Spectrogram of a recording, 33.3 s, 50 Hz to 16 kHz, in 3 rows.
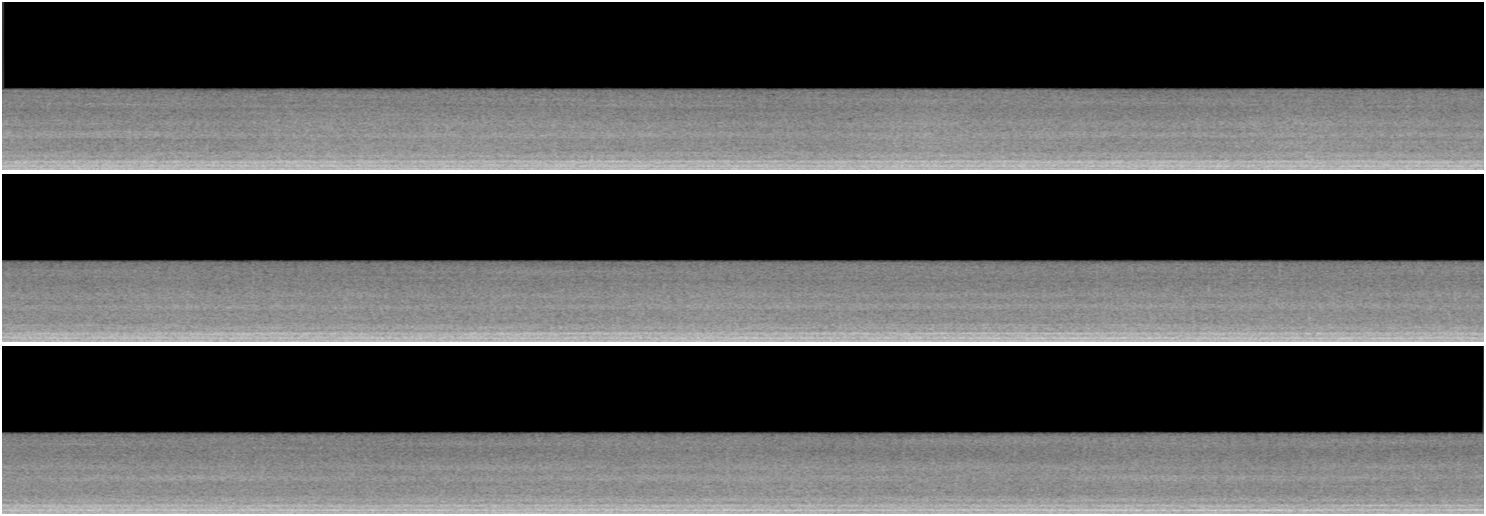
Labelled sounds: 4.4	4.6	vessel noise, 6.1 to 6.3 kHz
22.7	22.9	vessel noise, 6.6 to 6.8 kHz

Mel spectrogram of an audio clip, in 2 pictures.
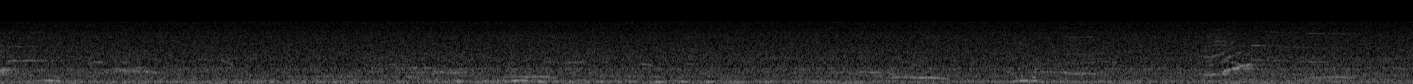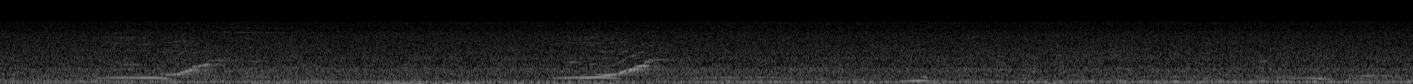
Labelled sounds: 0.1	0.5	humpback whale, 1.0 to 1.2 kHz
5.6	5.9	humpback whale, 0.99 to 1.1 kHz
10.7	11.0	humpback whale, 3.4 to 3.6 kHz
12.0	12.3	humpback whale, 1.3 to 1.7 kHz
13.1	13.5	humpback whale, 4.1 to 4.3 kHz
16.0	16.8	humpback whale, 0.80 to 4.6 kHz
20.5	20.9	humpback whale, 0.80 to 1.2 kHz

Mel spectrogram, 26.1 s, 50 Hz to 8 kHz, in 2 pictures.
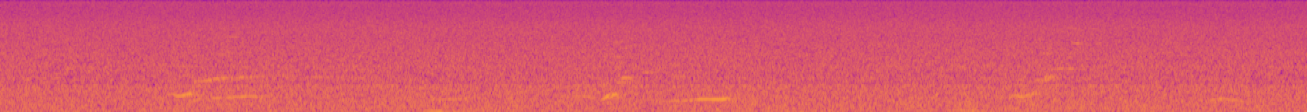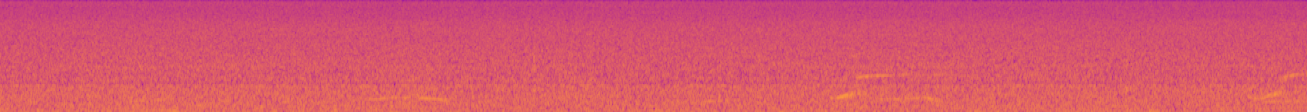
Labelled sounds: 1.9	2.3	humpback whale, 0.83 to 1.0 kHz
21.6	22.0	humpback whale, 0.93 to 1.1 kHz
25.9	26.1	humpback whale, 0.90 to 1.1 kHz

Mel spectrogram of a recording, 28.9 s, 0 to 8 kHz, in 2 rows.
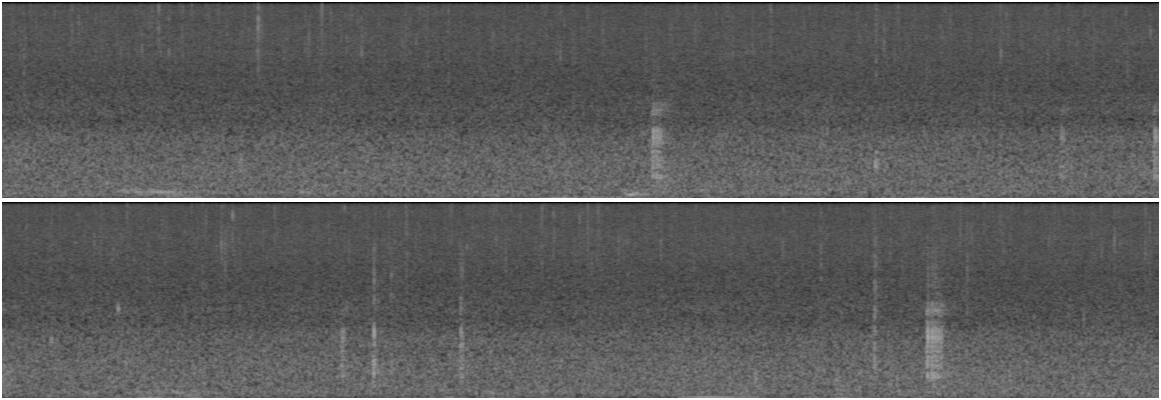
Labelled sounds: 26.0	26.3	croaking sound likely from a nearby submerged object, 1.3 to 1.6 kHz

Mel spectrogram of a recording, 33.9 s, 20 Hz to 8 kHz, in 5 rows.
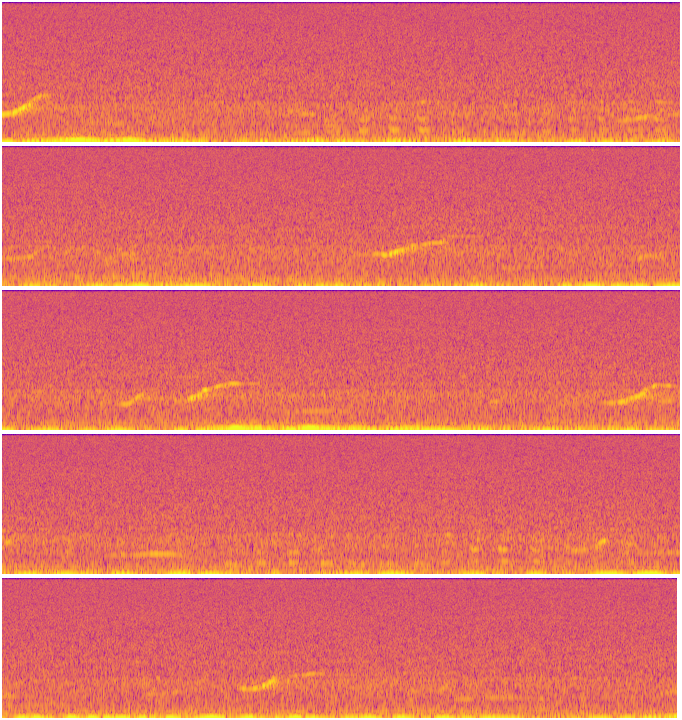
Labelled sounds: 0.3	0.5	humpback whale, 0.80 to 1.0 kHz
10.8	11.2	humpback whale, 0.80 to 1.0 kHz
15.5	16.0	humpback whale, 0.80 to 1.0 kHz
20.0	20.3	humpback whale, 0.80 to 0.96 kHz
30.0	30.4	humpback whale, 0.80 to 1.0 kHz

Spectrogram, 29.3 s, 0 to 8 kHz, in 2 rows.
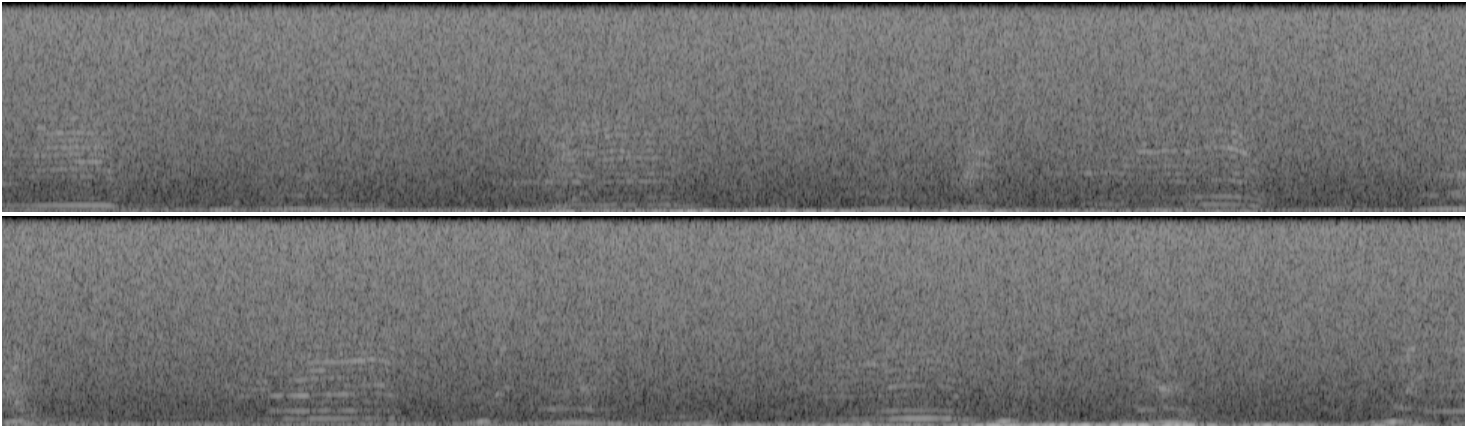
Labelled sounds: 0.4	1.0	humpback whale, 1.9 to 3.1 kHz
5.5	5.9	humpback whale, 1.3 to 2.1 kHz
6.3	6.6	humpback whale, 2.0 to 2.1 kHz
11.3	12.5	humpback whale, 2.2 to 2.5 kHz
14.4	14.8	humpback whale, 1.2 to 1.6 kHz
17.5	18.6	humpback whale, 1.1 to 2.6 kHz
23.5	23.8	humpback whale, 1.4 to 1.6 kHz
26.1	26.4	humpback whale, 1.2 to 1.6 kHz

